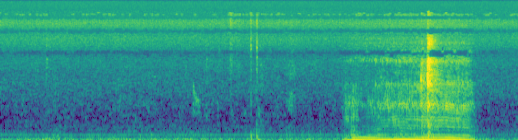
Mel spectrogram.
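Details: Sleeping dog snoring at Christmas: one long, low, rumbling snore against quiet room noise.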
